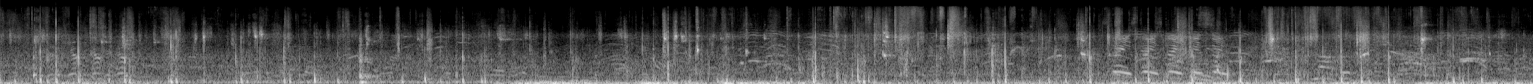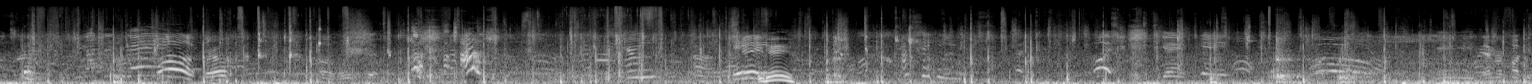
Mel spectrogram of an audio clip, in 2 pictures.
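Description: Pickup basketball on an outdoor court: a basketball bouncing off the court surface again and again, with players' shoes on the court and voices calling out through the play.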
